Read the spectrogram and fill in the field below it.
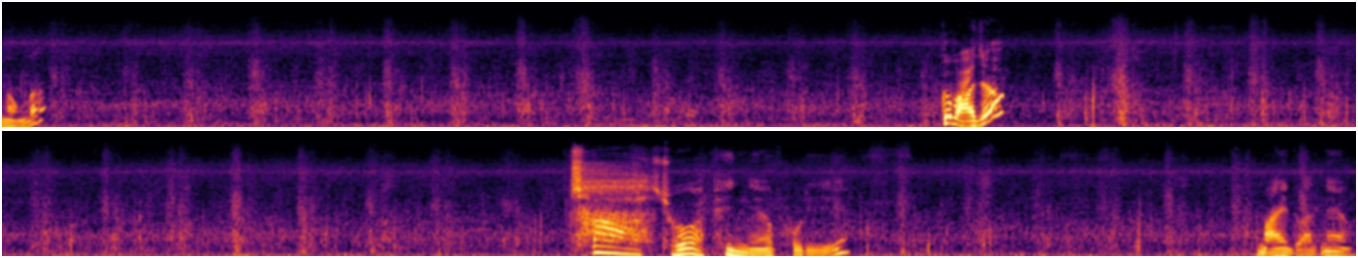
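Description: Footsteps swish steadily across grass.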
